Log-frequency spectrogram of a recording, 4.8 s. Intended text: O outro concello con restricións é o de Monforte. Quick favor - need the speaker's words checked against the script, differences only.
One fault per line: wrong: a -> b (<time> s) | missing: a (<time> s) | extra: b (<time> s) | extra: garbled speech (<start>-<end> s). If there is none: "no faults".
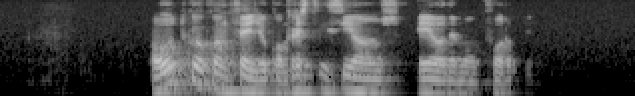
no faults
